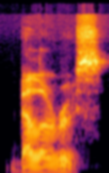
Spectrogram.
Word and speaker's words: Belarus: um our next one belarus belarus stressing at last syllable belarus belarus um followed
